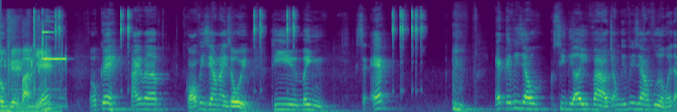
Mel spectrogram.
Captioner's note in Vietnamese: hắng giọng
